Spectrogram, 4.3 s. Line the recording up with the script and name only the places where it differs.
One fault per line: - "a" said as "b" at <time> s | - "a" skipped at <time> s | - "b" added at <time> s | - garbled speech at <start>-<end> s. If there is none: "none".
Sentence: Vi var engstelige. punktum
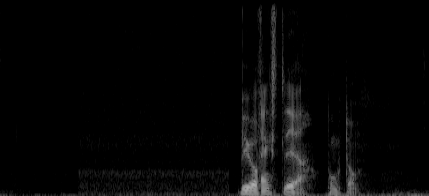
none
